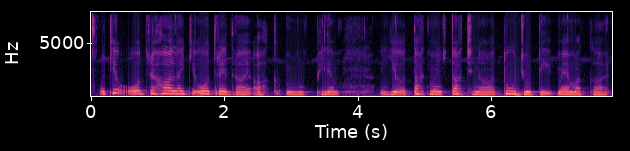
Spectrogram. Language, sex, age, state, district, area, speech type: Kashmiri, female, 30-45, Jammu and Kashmir, Bandipora, rural, spontaneous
